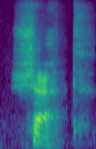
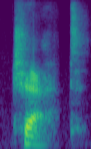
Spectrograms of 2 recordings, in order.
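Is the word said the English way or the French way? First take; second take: French; English. First: It is said like French, in an American accent. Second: It is said like the English word chat. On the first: The speaker calls it right. "will sound sort of French, but an American speaking French" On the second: The speaker calls it wrong. "not chat"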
